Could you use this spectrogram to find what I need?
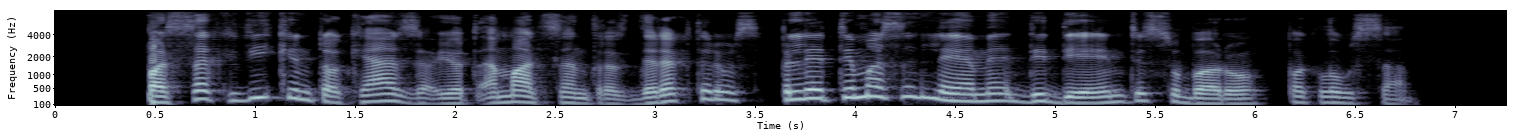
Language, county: Lithuanian, Alytus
